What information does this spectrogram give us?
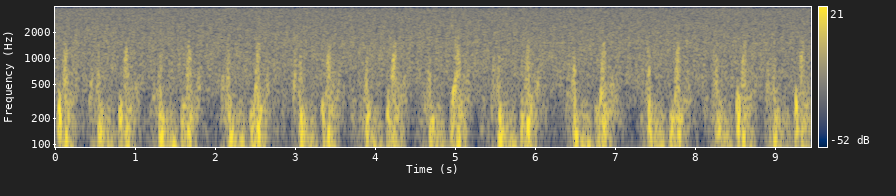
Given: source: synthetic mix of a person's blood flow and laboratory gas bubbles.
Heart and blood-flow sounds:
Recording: Doppler ultrasound of blood flow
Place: precordium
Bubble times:
4.96-5.12 s: bubbles
From the record:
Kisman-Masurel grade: 112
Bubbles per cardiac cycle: 1 to 2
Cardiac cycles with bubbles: 1 to 10%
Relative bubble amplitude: moderate (0.250 to 0.450)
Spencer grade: 1 (occasional bubble signal discernible with the cardiac motion signal, with majority of cardiac periods free of bubbles)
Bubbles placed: anywhere in the cardiac cycle

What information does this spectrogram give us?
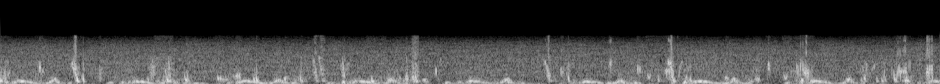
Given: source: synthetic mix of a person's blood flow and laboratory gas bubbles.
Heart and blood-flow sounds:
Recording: Doppler ultrasound of blood flow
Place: precordium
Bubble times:
0.00-0.11 s: bubbles
0.34-0.45 s: bubbles
0.69-0.89 s: bubbles
0.98-1.04 s: bubbles
1.45-1.97 s: bubbles
2.15-2.43 s: bubbles
2.50-2.63 s: bubbles
2.74-3.29 s: bubbles
3.38-3.53 s: bubbles
3.65-4.30 s: bubbles
4.33-4.44 s: bubbles
5.43-5.74 s: bubbles
6.08-6.13 s: bubbles
6.35-6.96 s: bubbles
7.23-7.31 s: bubbles
7.48-7.61 s: bubbles
7.65-7.74 s: bubbles
7.80-8.16 s: bubbles
8.57-9.14 s: bubbles
9.23-9.37 s: bubbles
From the record:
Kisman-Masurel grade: 243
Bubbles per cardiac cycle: several, 3 to 8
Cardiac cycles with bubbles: 100%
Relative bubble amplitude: loud (0.450 to 0.775)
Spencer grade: 3 (all of the cardiac periods contain showers or single bubble signals, but not dominating or overriding the cardiac motion signals)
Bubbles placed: anywhere in the cardiac cycle

